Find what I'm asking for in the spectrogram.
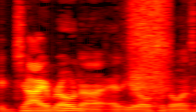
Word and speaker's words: Girona: This will be against Girona. I always say it wrong. – Girona! – Girona. All right.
